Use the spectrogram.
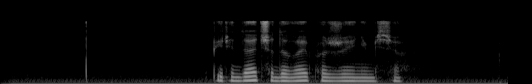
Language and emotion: Russian, neutral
